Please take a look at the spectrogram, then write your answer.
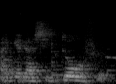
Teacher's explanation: when they put together the t sound becomes a d sound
